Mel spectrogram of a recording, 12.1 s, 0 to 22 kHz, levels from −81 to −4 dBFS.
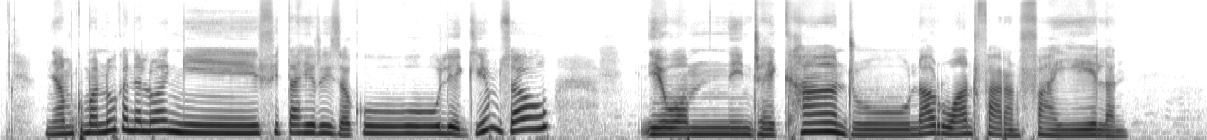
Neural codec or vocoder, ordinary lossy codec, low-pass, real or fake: autoencoder, 48 kHz, 128 numbers a frame, DAC-VAE, trained on Japanese speech; none; none; fake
